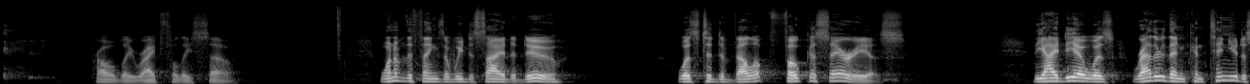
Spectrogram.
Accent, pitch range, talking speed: American, 95-140 Hz, 115 wpm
